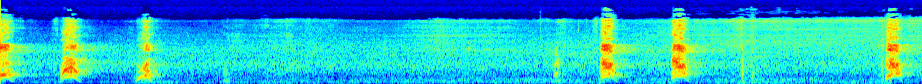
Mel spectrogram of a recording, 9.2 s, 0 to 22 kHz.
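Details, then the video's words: Male Boxer from Sweden, born in 2015, angrily barking at a wheelbarrow's tire: short sharp barks in pairs, a loud one at the start, two more, a pause, then three barks spaced about a second apart. "Crazy Boxer Dog Angry At The Tire On A Wheelbarrow"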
